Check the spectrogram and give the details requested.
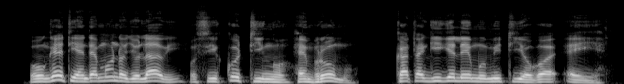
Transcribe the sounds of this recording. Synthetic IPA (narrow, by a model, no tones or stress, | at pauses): oŋɡetjɛndɛmɔndɔd͡ʒolawiosikotiŋohɛmbɾomo | kataɡiɡelemomitioɡɔʔɛjɛ̰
